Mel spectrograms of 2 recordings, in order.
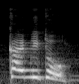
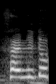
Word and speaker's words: caimito: तो इसका नाम है पटीरिया खाइमेटो, साइमेटो भी कहते हैं, खाइमेटो भी कहते हैं, प्रोटीरिया साइमेटो। अच्छा, इसकी स्पेलिंग मैं बताती हूँ, आप भी ज़रूर सर्च कीजिएगा इसको।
